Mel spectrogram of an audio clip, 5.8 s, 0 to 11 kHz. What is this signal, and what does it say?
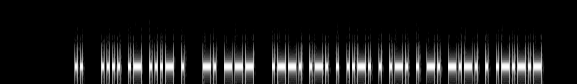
Morse code, heard as a keyed tone, about 44 wpm, 700 Hz. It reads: I HAVE NO PREFERENCE.
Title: Sentences from Top 1500 Words 45wpm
